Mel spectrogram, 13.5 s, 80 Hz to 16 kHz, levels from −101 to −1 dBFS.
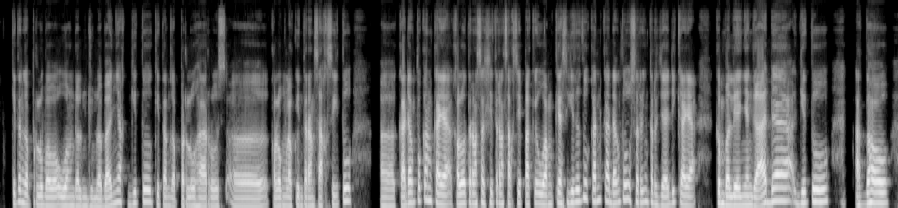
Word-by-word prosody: kita 180 +3 -3
nggak 165 - 0
perlu 155 -1 -3
bawa 145 -1 +2
uang 150 0 +1
dalam 140 -1 -3
jumlah 135 -2 -2
banyak 150 +10 0
gitu 200 +2 -1
kita 155 -4 -4
nggak 135 -2 -5
perlu 145 +1 -1
harus, 140 0 -2
eee, 135 0 -2
kalau 140 +1 0
ngelakuin 145 +1 -3
transaksi 145 +2 -3
itu, 220 +3 +1 0.4
eee, 140 -1 -3
kadang 185 +5 +2
tuh 230 - -2
kan 245 0 -1
kayak 170 -7 +3
kalau 175 +1 +3
transaksi-transaksi 175 -1 -1
pakai 165 +1 -1
uang 165 -1 +2
cash 185 +1 -1
gitu 195 +2 +2
tuh 265 +2 -4
kan 215 +3 +1
kadang 200 -3 0
tuh 250 -2 0
sering 200 0 -2
terjadi 160 -5 -1
kayak 155 -5 +1 0.3
kembaliannya 155 -3 +3
nggak 145 -3 +5
ada 225 +2 +5 0.3
gitu 205 +4 +2 0.4
atau, 185 +2 +4
165 Hz, 185 wpm, -17 LUFS, 145-190 Hz, 0.4 s, nggak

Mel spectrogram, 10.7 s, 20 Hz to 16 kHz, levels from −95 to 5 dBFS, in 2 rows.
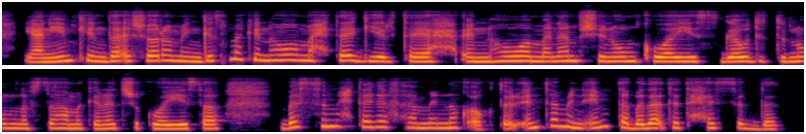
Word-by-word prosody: يعني 225 -1 +1
يمكن 285 -2 +1
ده 270 +1 +2
إشارة 285 +2 +1
من 265 -3 +1
جسمك 340 +8 -3
إن 300 - +1
هو 315 +1 0
محتاج 290 -2 0
يرتاح، 245 -1 +1
إن 235 0 +2
هو 270 +2 +3
ما 255 -1 +1
نامش 275 +1 0
نوم 255 0 +2
كويس، 245 -1 +3
جودة 245 +1 +4
النوم 255 +2 0
نَفْسها 250 +1 -3
ما 245 - -1
كانتش 240 +1 -3
كويسة. 235 -1 +1 0.4
بس 325 +8 -3
محتاجة 350 -3 -1
أفهم 290 -3 -6
منّك 275 +2 -2
أكتر، 210 -1 -4
أنت 315 +7 -2
من 330 -8 0
إمتى 310 +1 -1
بدأت 265 +3 +2
تحس 270 -1 -6
بده؟ 215 -3 -4
260 Hz, 185 wpm, -21 LUFS, 245-290 Hz, 0.4 s, جودة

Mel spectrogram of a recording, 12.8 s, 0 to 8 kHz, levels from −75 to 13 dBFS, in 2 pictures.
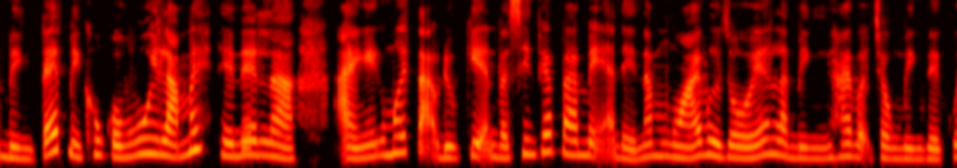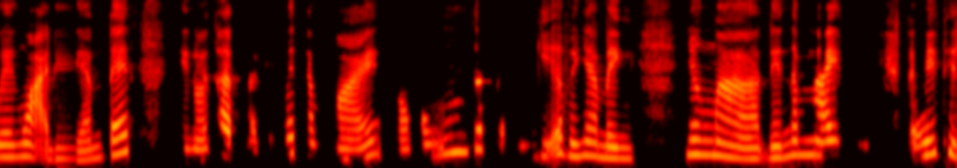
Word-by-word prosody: mình 195 -5 -3
Tết 320 - +3
mình 220 -4 -1
không 260 - -4
có 215 - +1
vui 265 +5 0
lắm 235 +3 +5
ấy, 345 - +3
thế 230 -2 +1
nên 250 +2 +2
là 215 -6 +4 0.2
ảnh 195 0 +3
ấy 225 +4 0
mới 290 +3 0
tạo - - +2
điều 200 -1 -1
kiện 230 - +1
và 200 - -1
xin 265 +5 +3
phép 310 +2 -1
ba 260 -2 +3
mẹ 240 -2 -1
để 185 -4 -3
năm 225 +4 -3
ngoái 210 +1 +3
vừa 240 -2 0
rồi 205 -1 +1
ấy 260 - 0
là 245 -3 -1
mình 195 -2 -6
hai 225 +1 +1
vợ 205 - -3
chồng 195 -3 -2
mình 180 -1 -4
về 180 -1 -1
quê 215 +4 -2
ngoại 225 +1 +3
để 185 - -8
ăn 180 +4 -5
Tết, 270 +6 +3 0.3
thì - - -7
nói 175 0 -2
thật - - +4
là - - -9
cái - - -33
Tết 280 - -2
năm 235 - -4
ngoái 180 +7 +2
nó 175 - -6
cũng 220 0 -8 0.2
rất 350 - +5
là - - -13
ý 205 - -20
nghĩa 225 - -1
với 225 - -1
nhà 235 0 +1
mình. 195 -3 +1 0.4
Nhưng 260 -1 0
mà 200 -5 +5
đến 200 +2 -1
năm 250 0 -2
nay 250 +1 +6
thì 420 - -26 0.4
đấy 255 +3 +3
thì 260 - 0
225 Hz, 305 wpm, -26 LUFS, 195-250 Hz, 0.4 s, nay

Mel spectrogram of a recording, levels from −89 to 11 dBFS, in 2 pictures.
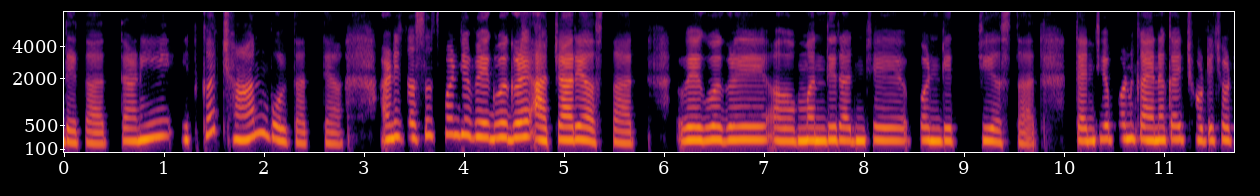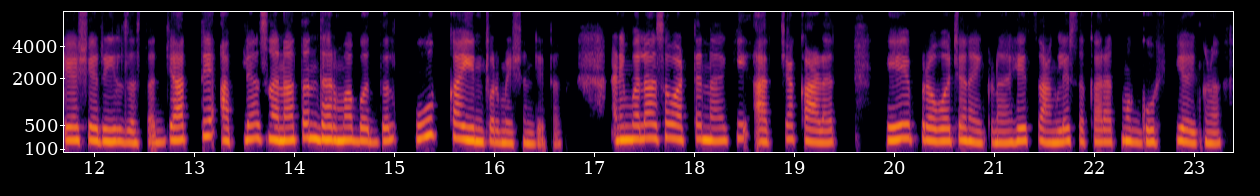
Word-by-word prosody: देतात 195 -1 -5
आणि 255 +7 +2
इतकं 250 +8 -4
छान 250 +8 +2
बोलतात 210 -7 -2 0.2
त्या 185 -2 -6 0.5
आणि 270 +3 +5
तसंच 300 +4 -3
पण 335 -1 -1
जे 330 -1 +1
वेगवेगळे 280 0 +4
आचार्य 245 -1 +4
असतात, 200 -2 -3 0.5
वेगवेगळे 240 +1 +4
अ, 235 -1 -4 0.2
मंदिरांचे 230 0 +3
पंडितजी 225 0 0
असतात, 200 -3 -6 0.4
त्यांचे 225 +2 0
पण 260 0 +3
काही 240 -2 +3
ना 235 - +6
काही 245 0 -1
छोटे-छोटे 235 0 -2
असे 235 0 0
रील्स 215 -1 +1
असतात. 195 +1 -5
ज्यात 240 +1 +2 0.2
ते 305 - +1
आपल्या 240 +3 -2
सनातन 245 +2 +3
धर्माबद्दल 230 -2 +2 0.2
खूप 300 +5 +1
काही 260 -3 +4
इन्फॉर्मेशन 200 -4 -1
देतात. 180 - -12 0.5
आणि 235 - +3
मला 250 +2 +3
असं 265 +1 -3
वाटतं 250 -1 -1
ना, 230 -1 +1
की 265 - -7
आजच्या 210 +4 -4
काळात 205 -2 -1 0.6
हे 250 +3 +4
प्रवचन 225 0 0
ऐकणं, 195 -1 -2
हे 215 +3 +1
चांगले 215 -2 -1
सकारात्मक 210 0 -4
गोष्टी 210 +3 -3
ऐकणं, 190 -1 -4
230 Hz, 135 wpm, -23 LUFS, 215-245 Hz, 0.6 s, ना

